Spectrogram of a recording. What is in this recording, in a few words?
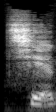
"qie3", Chinese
